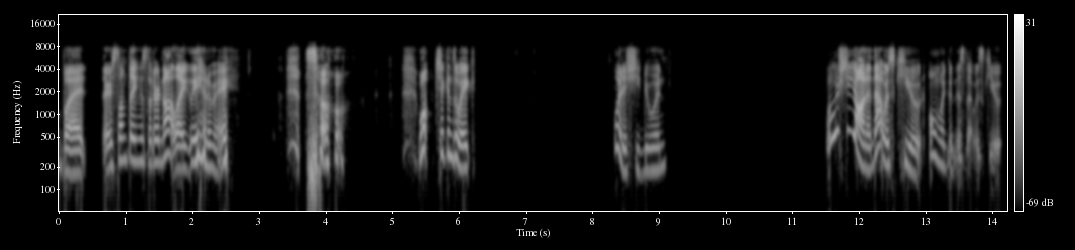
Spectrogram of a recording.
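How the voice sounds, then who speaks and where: A woman hosting a casual livestream read-along, expressive and informal, reading aloud and adding chatty, slangy asides. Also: medium pitch, no echo, muffled recording. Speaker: livestream host reading a book aloud with commentary.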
